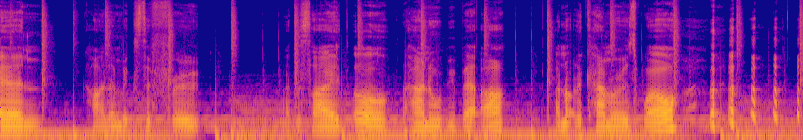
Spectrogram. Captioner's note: laughs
